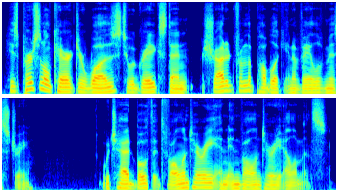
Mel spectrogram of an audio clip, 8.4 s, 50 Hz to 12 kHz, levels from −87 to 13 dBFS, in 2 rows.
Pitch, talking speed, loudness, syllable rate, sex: 110 Hz, 180 wpm, -21 LUFS, 6.0 syllables/s, male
